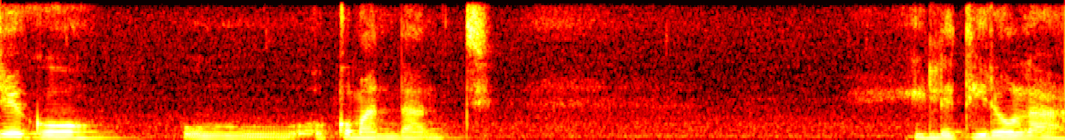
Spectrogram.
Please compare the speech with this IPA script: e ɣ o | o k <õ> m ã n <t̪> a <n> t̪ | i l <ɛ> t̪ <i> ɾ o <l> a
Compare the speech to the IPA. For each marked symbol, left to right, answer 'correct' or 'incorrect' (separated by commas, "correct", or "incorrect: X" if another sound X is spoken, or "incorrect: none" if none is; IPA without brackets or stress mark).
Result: incorrect: o, incorrect: d̪, correct, incorrect: e, correct, correct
